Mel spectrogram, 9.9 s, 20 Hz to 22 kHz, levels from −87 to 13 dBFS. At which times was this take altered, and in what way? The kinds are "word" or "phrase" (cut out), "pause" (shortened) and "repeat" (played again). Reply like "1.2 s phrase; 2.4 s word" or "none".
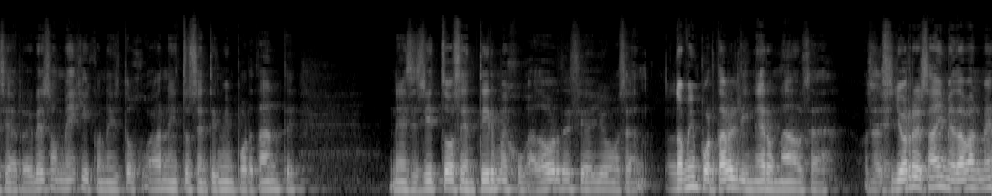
none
